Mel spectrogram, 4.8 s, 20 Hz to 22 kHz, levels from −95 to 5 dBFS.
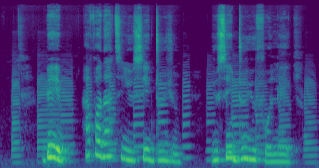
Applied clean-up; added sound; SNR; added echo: none; Wind instrument, woodwind instrument; 19 dB; none.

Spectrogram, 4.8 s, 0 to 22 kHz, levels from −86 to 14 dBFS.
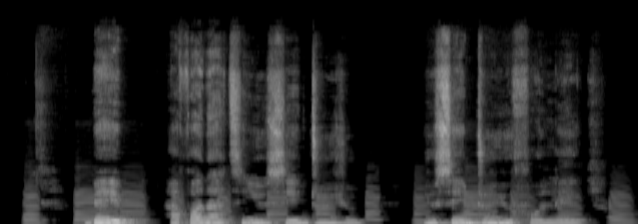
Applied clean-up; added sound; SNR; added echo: classical method Wiener filter.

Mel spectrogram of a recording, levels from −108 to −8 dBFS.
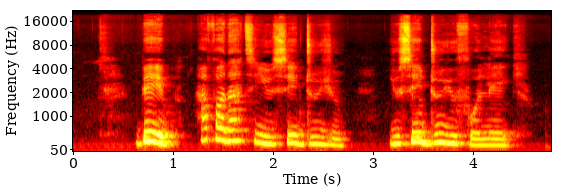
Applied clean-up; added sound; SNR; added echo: none; none; none; none.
